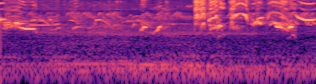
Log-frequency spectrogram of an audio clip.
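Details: Kacer (Oriental magpie-robin) singing to excite rivals: clear descending whistles, then a sudden harsh buzzy burst followed by looping whistled phrases, over low background hum.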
